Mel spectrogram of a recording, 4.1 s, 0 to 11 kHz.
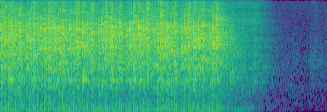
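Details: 1937 Ford flathead V8 that sat a year, 6-volt system running only on the battery (maybe 5 volts): uneven, lumpy idle with irregular gaps between firing pulses, then dies away, missing on some cylinders; cause unconfirmed.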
